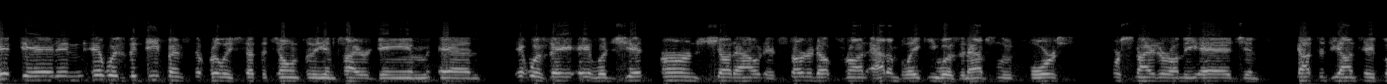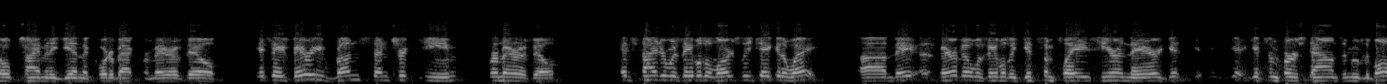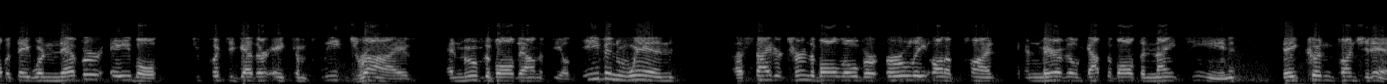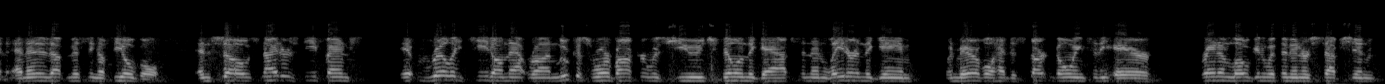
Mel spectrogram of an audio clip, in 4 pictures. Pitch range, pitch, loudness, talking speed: 160-190 Hz, 170 Hz, -31 LUFS, 195 wpm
